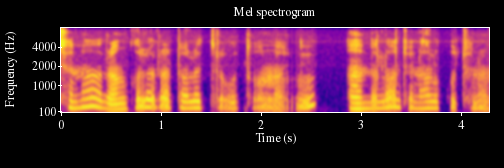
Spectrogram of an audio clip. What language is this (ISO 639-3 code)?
tel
